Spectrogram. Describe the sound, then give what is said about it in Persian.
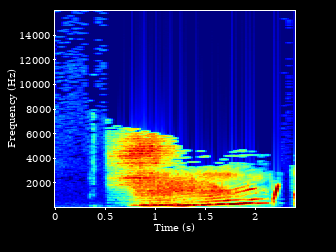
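Skype computer program startup sound: a loud, bubbly, warbling synthetic tone that glides steadily upward in pitch for over a second, then ends with a short bright blip and a click. “این صدای باز شدنی برنامه کمپیوتری اسکایپ است که به هر شخص امکان میدهد به پول با دیگران در تماسی تلفنی شود.”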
